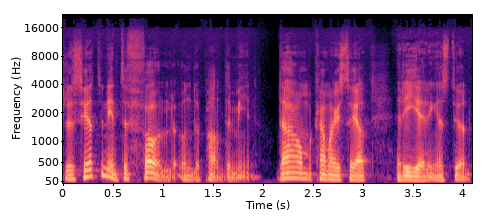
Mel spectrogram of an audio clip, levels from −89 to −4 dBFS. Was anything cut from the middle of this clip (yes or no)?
no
